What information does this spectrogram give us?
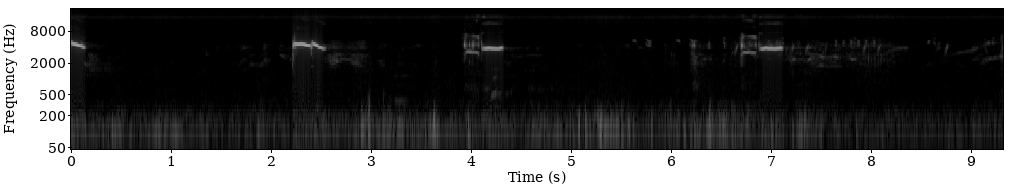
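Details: Migratory European goldfinch at a ground-net trap site: sharp, high, descending whistles at uneven intervals, some with a twittering tail, mixed with faint scattered chirps and a low background rumble.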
